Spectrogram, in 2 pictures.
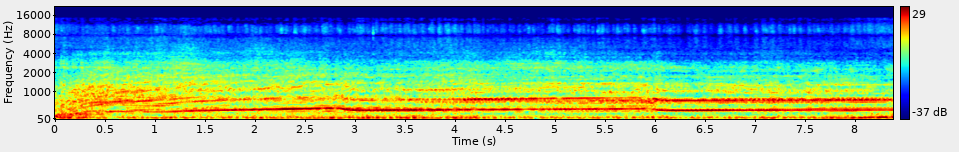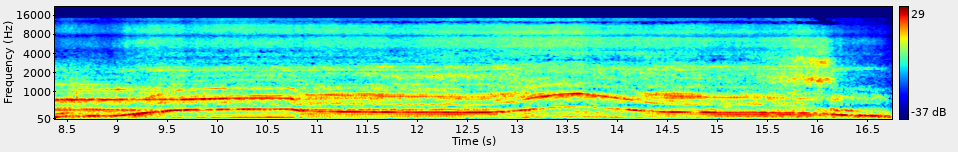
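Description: Car launching hard from a standing start down a drag strip, its engine note rising and stepping down at each upshift as it pulls away. From about halfway on, an engine revs up and falls back twice, and the sound cuts off suddenly near the end.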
